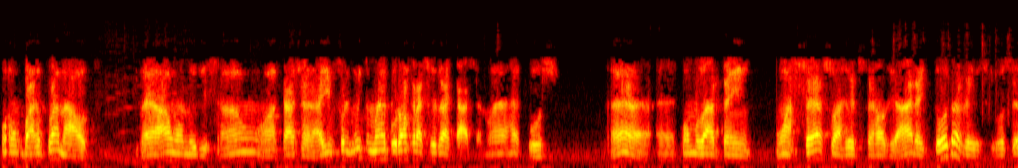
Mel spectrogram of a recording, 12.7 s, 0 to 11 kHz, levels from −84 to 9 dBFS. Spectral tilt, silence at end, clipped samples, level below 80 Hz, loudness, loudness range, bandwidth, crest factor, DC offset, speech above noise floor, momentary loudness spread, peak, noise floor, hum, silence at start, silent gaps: -7.5 dB/octave; 0 s; under 0.1%; -64 dBFS; -23 LUFS; 2 LU; 6 kHz; 18 dB; under 0.1%; 36 dB; 10 LU; -6 dBFS; -59 dBFS; none; 0 s; none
